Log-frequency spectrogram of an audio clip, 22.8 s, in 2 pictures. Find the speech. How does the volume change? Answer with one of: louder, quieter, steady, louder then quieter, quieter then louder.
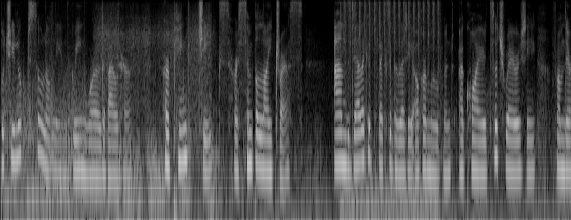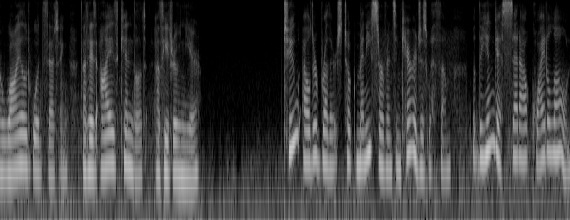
steady.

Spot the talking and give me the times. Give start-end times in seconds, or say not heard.
0.0-6.0, 6.7-15.4, 17.1-22.7.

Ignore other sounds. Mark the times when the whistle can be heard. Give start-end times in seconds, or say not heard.
not heard.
